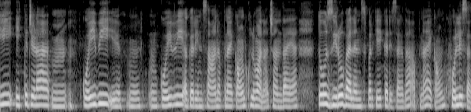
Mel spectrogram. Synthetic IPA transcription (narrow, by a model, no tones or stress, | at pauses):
kiɪkd͡ʒeːɽaː | koːiːbiː | koːiːbiːəɡəɾɪnsaːnəpnaːɛkaːʊ̃ɳʈkʰʊlʋaːnaːt͡ʃãːnd̪aːɛː | t̪õːziːɾoːbɛːlənspəɾkeːkəɾiːsəkd̪a̰ːʔə̰pnaːɛkaːʊ̃ɳʈkʰoːliːsəkda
